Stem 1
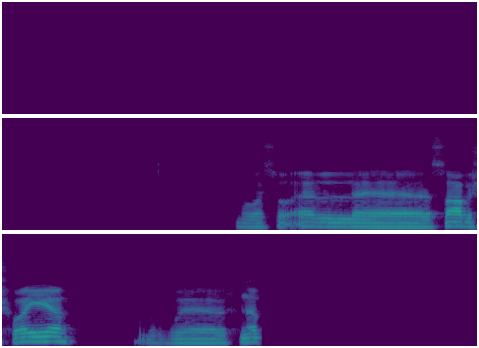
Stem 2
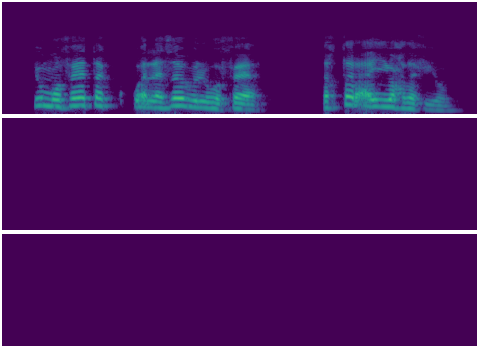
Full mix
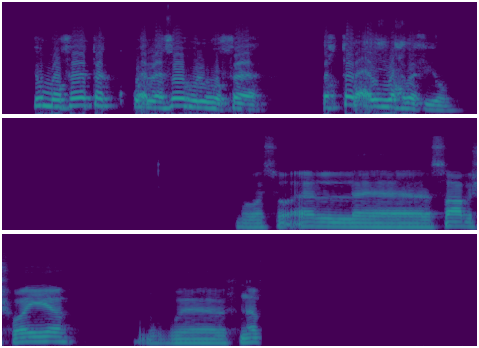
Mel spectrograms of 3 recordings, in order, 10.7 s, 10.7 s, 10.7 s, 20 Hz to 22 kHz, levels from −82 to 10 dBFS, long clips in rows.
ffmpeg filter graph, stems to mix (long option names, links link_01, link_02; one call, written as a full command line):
ffmpeg -i stem1.wav -i stem2.wav -filter_complex "[0:a]highshelf=frequency=3000:gain=10,volume=2dB[link_01];[1:a]highshelf=frequency=2000:width_type=q:width=3:gain=-6,aexciter=amount=14.3:drive=3.4:freq=3800,asoftclip=type=tanh:threshold=-31.5dB,volume=1.5dB[link_02];[link_01][link_02]amix=inputs=2:normalize=0,acompressor=threshold=-38dB:ratio=2" out.wav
